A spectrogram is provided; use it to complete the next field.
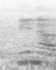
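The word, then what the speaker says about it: مِنَ: Jadi refleks ini kita bacanya minal gitu kan? Nah, kita baca minil. Ada saatnya nanti dibaca mini, tapi itu nanti kaidahnya lain lagi. Untuk ini dibaca mina bukan minu juga, ya, tapi mina. Kemarin kita jelaskan pada waalaikumsalam, itu jadi domah, ya.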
